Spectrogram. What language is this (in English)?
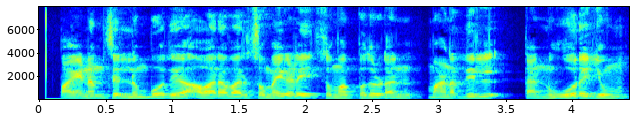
Tamil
